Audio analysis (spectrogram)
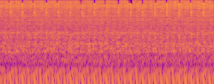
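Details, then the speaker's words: Nissan Qashqai with a CVT, misfiring at idle: a deep, lumpy, shaking idle. The engine jumps as if a dual-mass flywheel had failed, though it has none; there is an exhaust-like puffing sound, vapour, and oil at the rear of the engine. Cause unclear. "двигун стрибає ніби розвалився двухмасовий маховик"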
